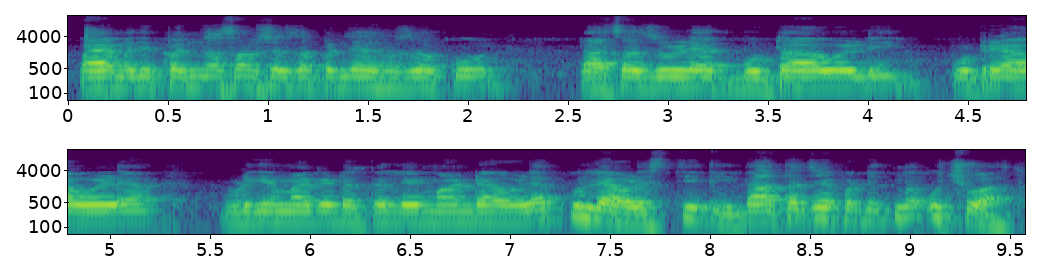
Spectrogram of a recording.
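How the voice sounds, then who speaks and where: A man leading an online breathing and posture class, counting slowly and giving calm step-by-step cues that drop soft and low. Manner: slow, counting cues, voice dropping soft and low when calming. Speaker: yoga and breathing instructor. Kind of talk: guided breathing exercise instruction. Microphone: video call. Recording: roomy, dull lo-fi online class audio.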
